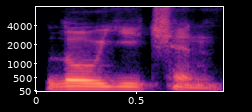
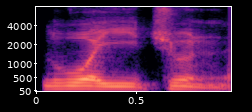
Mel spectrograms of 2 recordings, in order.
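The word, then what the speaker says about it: 駱以軍: So I would read this guy's name as Lo Yi Chin, but that's not quite right. It is Luo Yi Jun, if we're saying it right.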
